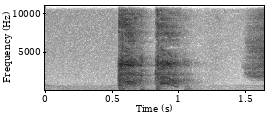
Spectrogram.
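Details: A man coughs, saying he coughs when nervous, while another man tells him to stop; cough.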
